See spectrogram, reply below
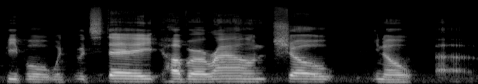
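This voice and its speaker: A man's voice: mid-range voice, level tone, takes it slowly, fairly bright tone, a little hiss or hum. A man co-hosting a podcast in casual, reflective conversation. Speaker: podcast co-host. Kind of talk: casual chat.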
